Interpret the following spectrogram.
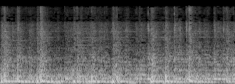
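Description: Hindu temple aarti music: drums beaten in a steady rhythm with a hanging brass temple bell struck over them, a dense, loud clatter of strikes a few times a second.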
